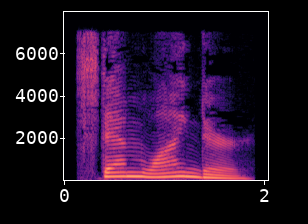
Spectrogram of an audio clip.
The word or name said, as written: stemwinder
